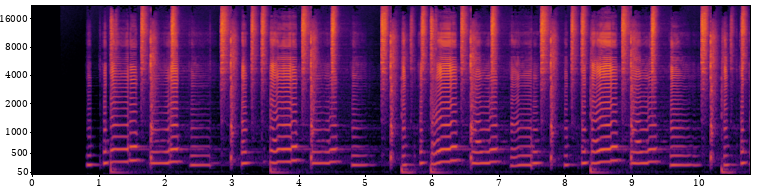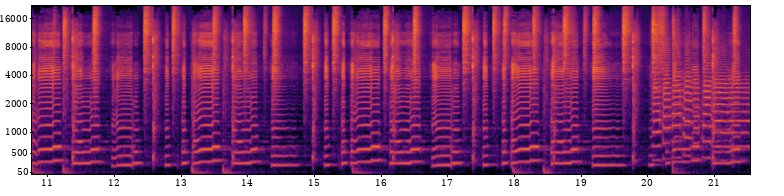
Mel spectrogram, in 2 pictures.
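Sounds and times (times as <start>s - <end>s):
street saxophone: 0.8s - 21.5s
trumpet: 0.8s - 21.5s
smooth drums: 1.1s - 21.5s.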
